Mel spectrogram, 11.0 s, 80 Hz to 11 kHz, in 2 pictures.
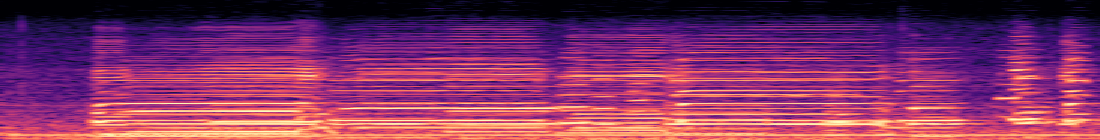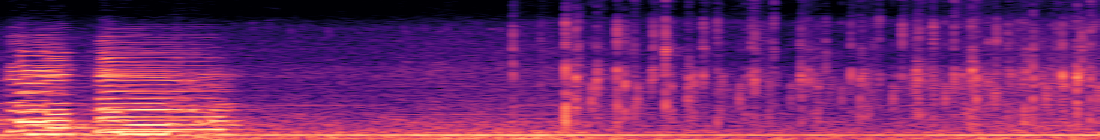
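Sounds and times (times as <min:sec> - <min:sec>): steady low hum: 0:00.0 - 0:11.0
saxophone quartet playing chords: 0:00.1 - 0:07.4
scattered applause: 0:08.0 - 0:11.0.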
